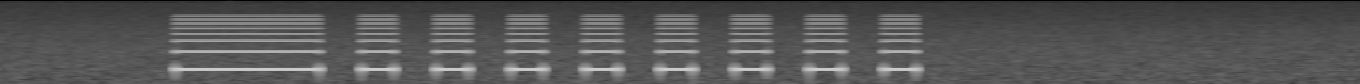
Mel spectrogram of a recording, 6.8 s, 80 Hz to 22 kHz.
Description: Beep code, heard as beeps from a small speaker, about 730 Hz. 1 long, 8 short. In AMI BIOS tables: display or retrace test failure.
